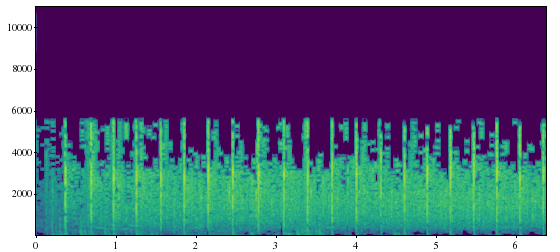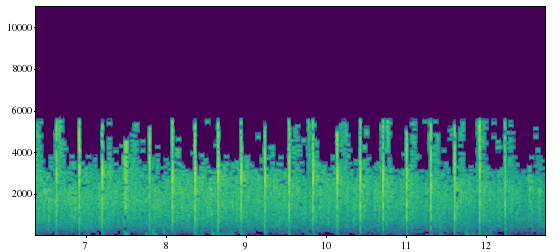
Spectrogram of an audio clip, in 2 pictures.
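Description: An audience applauds steadily for more than ten seconds, a dense crackle of many hands with sharper individual claps standing out, holding an even loudness throughout with no voices on top.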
